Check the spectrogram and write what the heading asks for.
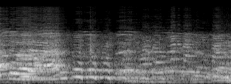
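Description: Overlapping chatter of many people talking at once, with no single voice standing out.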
